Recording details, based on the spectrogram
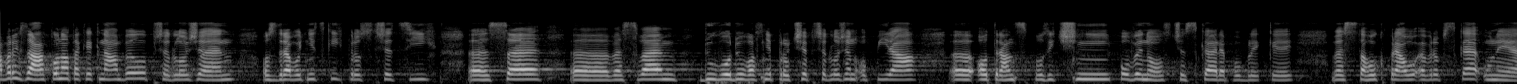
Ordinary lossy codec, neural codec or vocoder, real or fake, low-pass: Opus, 64 kbps; none; real; 7.2 kHz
